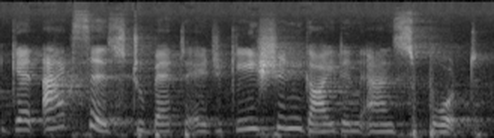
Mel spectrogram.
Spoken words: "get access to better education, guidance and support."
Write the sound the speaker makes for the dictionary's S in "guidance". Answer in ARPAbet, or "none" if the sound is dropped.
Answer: none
